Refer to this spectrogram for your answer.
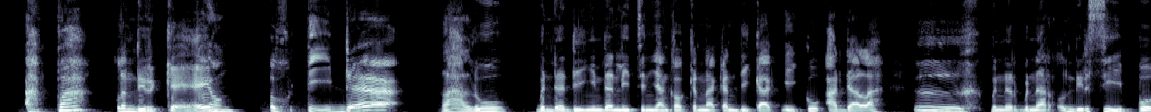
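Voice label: character INDO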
